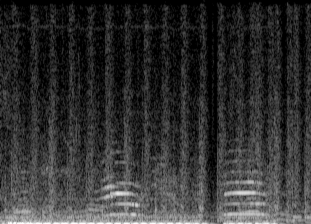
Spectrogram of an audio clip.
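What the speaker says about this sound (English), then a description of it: "I think the kitties are going crazy behind me." Cats meow indoors in the background, with a few rising and falling cries in two bursts over a low rumbling murmur, fairly faint and at a distance.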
